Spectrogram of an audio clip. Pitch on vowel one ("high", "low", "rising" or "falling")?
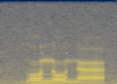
high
